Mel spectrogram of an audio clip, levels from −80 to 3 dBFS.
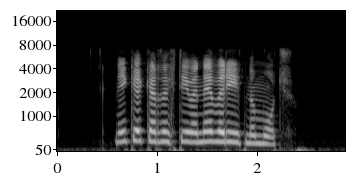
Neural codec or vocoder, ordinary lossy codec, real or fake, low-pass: none; MP3, 64 kbps; real; 7.2 kHz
